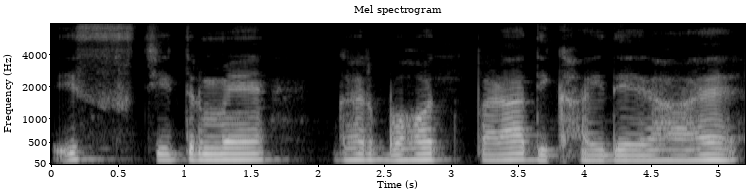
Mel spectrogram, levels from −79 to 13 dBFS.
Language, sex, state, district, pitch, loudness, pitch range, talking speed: Hindi, male, Jharkhand, Deoghar, 125 Hz, -17 LUFS, 120-130 Hz, 115 wpm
